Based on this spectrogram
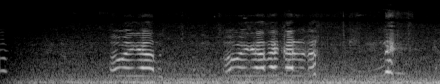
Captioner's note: giggling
